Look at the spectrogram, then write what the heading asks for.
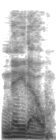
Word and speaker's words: Nadeau: at all in fact my dad would pronounce the name NATO which is like the American pronunciation okay and we'd always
